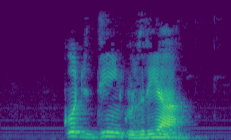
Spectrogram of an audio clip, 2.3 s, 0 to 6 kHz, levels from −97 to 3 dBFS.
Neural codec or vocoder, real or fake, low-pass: none; real; 5.4 kHz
